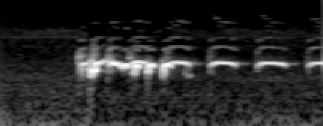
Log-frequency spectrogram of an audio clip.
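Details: Zebra dove, a local bird, calling as a lure: after a quiet start, a quick burst of hooked coo notes that slows into longer, evenly spaced drawn-out notes.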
